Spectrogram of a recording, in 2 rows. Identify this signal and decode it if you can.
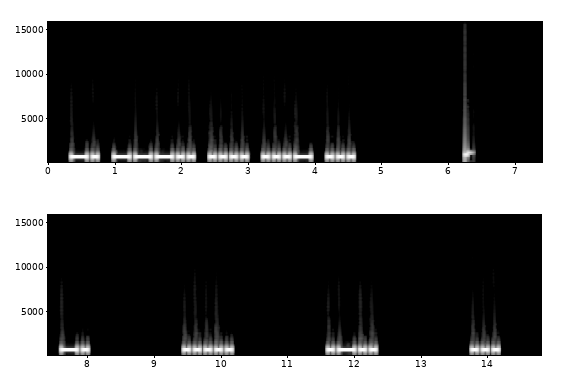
Morse code, heard as a keyed tone, about 15 wpm, spaced as for 8 wpm, 700 Hz. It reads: N8HVS N5LS
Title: USA Call Signs - 6x Character Spacing - 15wpm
